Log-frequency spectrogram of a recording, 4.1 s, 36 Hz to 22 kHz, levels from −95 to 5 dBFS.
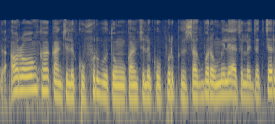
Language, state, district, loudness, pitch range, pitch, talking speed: Kokborok, Tripura, West Tripura, -14 LUFS, 140-165 Hz, 150 Hz, 200 wpm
